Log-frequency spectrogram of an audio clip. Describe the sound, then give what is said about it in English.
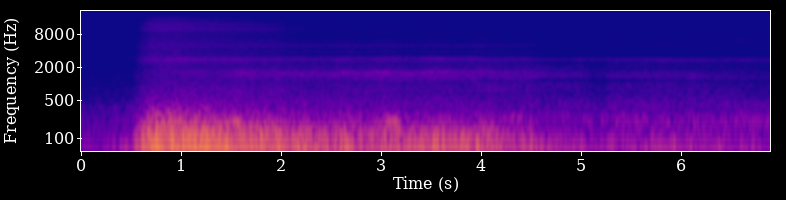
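A single long, audible exhale through the nose with the mouth closed and teeth together, a breathing exercise; a low, rushing, breathy sound with a faint hum-like quality, strongest at first and gradually fading over several seconds. “And making an audible sound, almost like a hum on the exhale.”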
